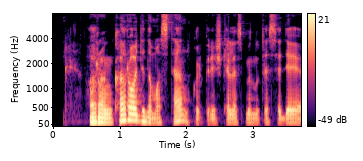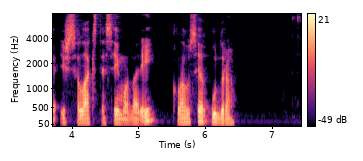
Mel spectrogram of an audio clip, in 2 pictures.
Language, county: Lithuanian, Kaunas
